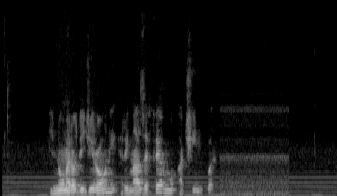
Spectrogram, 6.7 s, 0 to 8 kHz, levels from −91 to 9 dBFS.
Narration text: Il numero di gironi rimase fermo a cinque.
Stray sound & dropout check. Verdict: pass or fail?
pass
